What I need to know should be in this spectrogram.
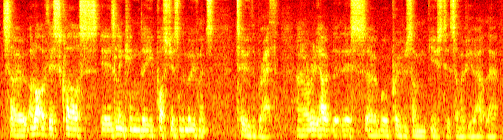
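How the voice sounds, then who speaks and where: Gentle male yoga teacher in a roomy space. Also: fairly low pitch, a little hiss or hum. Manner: slow, gentle, calm cueing of breath and poses. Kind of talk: guided yoga class instruction. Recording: roomy echo, distant mic, faint ambience.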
